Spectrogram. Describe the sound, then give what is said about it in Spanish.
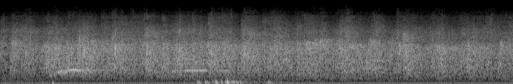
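Congregation applause for youth leaders and pastors at a church sermon, a steady, even roar of many clapping hands lasting the whole stretch without clear breaks. “Denle un aplauso a esos líderes”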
